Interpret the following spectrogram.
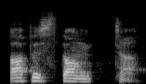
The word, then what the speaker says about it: Opisthokonta: It's spelled Opisthokonta, so it's Opisthonkta, and we were in the early part of terrestrial Earth.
